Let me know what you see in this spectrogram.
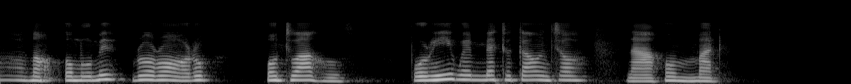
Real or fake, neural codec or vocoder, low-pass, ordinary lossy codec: fake; codec, 16 kHz, about 1 kbps, DyCAST, with the encoder's durations; 7.2 kHz; none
